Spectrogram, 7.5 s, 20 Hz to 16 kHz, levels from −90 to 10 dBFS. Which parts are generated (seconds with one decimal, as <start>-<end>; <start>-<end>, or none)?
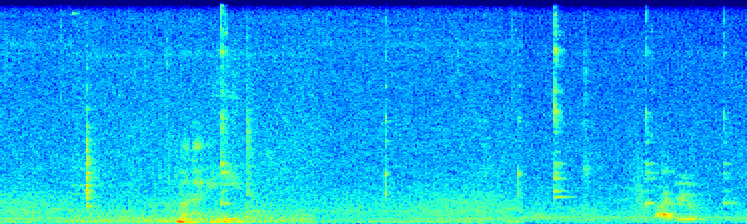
none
